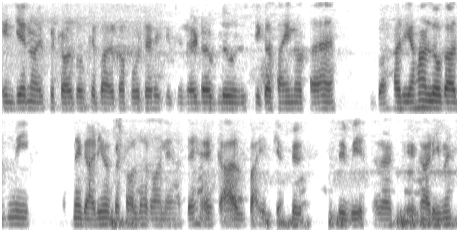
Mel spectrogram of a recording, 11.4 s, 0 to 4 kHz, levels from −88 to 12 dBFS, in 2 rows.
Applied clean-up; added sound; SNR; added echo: none; none; none; none.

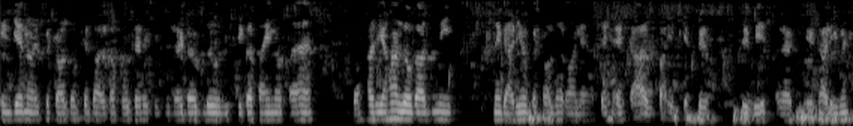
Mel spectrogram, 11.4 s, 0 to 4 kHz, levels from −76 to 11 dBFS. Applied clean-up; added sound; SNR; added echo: classical method WPE with log-MMSE.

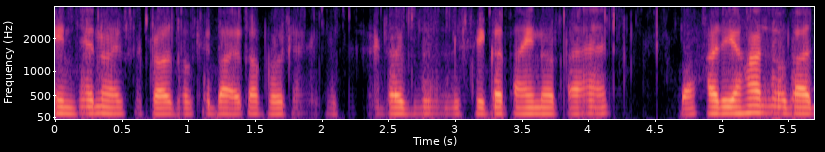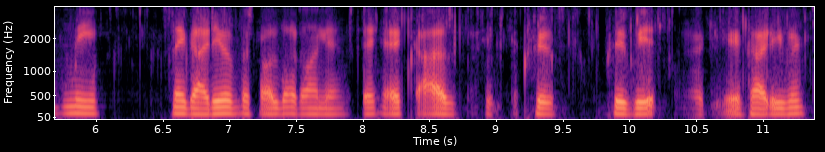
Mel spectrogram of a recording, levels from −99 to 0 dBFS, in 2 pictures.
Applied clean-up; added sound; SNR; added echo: neural separator model SepFormer WHAMR!.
